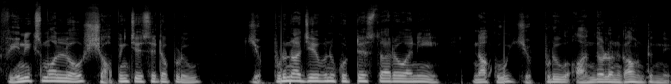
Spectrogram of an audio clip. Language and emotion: Telugu, fearful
